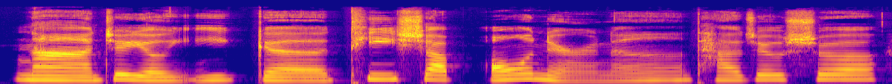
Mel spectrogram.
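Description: Slow-paced Taiwanese-accented woman teaching casually. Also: medium pitch, darkish tone, no echo, clean studio sound. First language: Taiwanese Mandarin. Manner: explains and repeats key words. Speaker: Mandarin teacher and host. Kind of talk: casual bilingual language lesson.

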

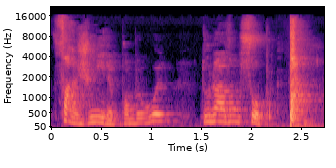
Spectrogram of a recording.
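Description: A young man with a European Portuguese accent, telling a story in a casual podcast chat, animated, swearing often and acting out the scenes. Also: high voice, fairly quick. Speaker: podcast co-host.

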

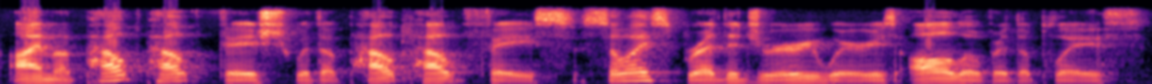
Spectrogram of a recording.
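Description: A man's voice: low-pitched, expressive, measured pace, dull audio. A man doing a glum, pouting storybook fish. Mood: gloomy. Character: glum male fish, forever pouting and gloomy.

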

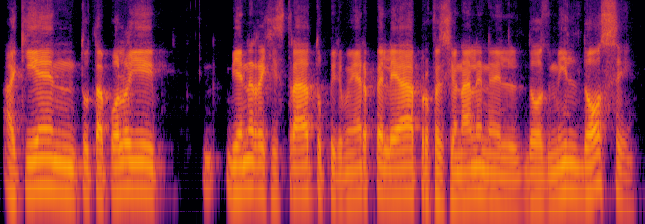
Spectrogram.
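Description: A man in the host's seat of a talk podcast, at a mid pitch. He asks short, casual questions and keeps the talk moving along. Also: fairly even intonation, measured pace. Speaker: podcast host. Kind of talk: interview questions.

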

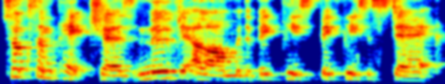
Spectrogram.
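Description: Chatty English woman, lively storyteller. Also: lowish voice, moderate pace. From England. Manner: chatty, expressive storyteller, self-described loud and noisy. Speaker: host of a dog trainers' association meeting. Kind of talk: casual chat.

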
